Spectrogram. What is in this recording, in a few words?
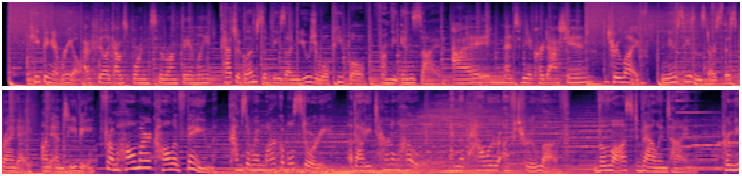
english american promos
